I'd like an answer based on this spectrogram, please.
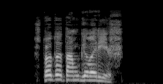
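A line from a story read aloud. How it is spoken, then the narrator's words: Woman barking behind door. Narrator (Russian): рявкнула тетя из-за двери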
